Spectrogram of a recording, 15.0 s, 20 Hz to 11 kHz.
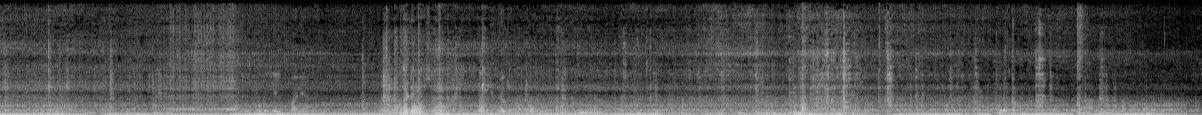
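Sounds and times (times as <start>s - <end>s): diesel engine drone: 0.0s - 15.0s
sharp knocks and clatter: 4.6s - 8.3s, 9.5s - 14.0s.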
